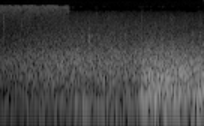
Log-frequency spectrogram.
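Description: nature, thunderstorm with heavy rain

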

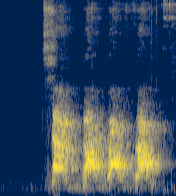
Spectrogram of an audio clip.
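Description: animal, dog barking

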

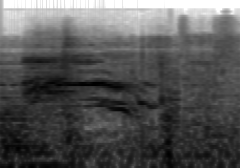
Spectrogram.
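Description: sound effect, wilhelm scream sound effect

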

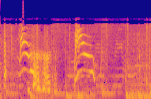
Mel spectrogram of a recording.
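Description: animal, cats meowing

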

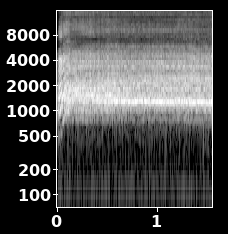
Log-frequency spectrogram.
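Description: sound effect, person screaming

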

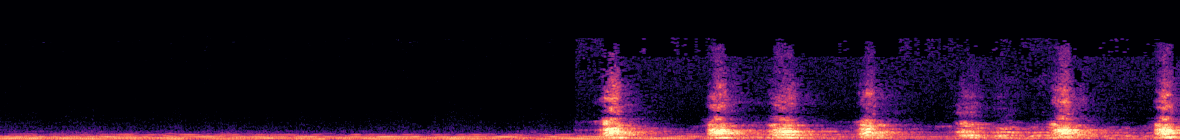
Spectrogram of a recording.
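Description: animal, hunting dogs barking

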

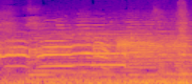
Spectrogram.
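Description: bird, rooster crowing

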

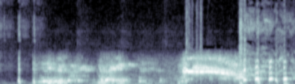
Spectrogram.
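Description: human body sound, woman screaming

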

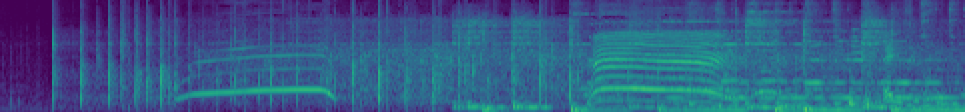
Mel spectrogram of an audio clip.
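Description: crowd, audience applauding loudly

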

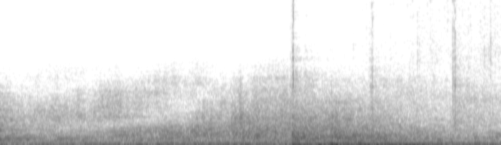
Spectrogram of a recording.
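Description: vehicle, airplane flying

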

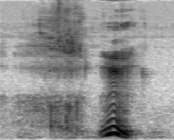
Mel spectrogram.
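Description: food or drink, sipping a drink

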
